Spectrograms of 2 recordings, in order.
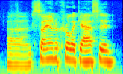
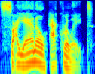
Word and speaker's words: cyanoacrylate: I'm going to use cyanocrylic acid. It's pronounced cyanoacrylate.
